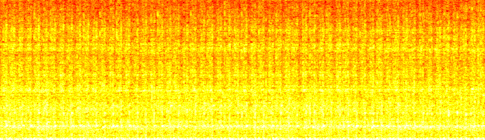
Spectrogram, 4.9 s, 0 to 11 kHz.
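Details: Restored Yamaha XV250 Virago V-twin, started in neutral on the electric starter, ready for registration: steady, even idle with a smooth low pulse and no knocks or misses; normal, healthy idle.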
